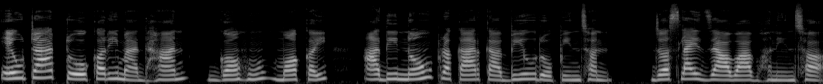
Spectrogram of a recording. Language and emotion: Nepali, neutral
